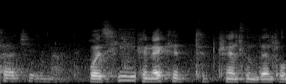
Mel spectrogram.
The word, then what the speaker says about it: Satchidananda: This man, the Swami, how do you pronounce his name? Swami Satchidananda. Satchidananda. Satchidananda.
